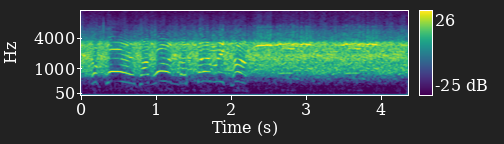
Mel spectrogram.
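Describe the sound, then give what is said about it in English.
A loud, sustained arena crowd roar of cheering and applause as the Flyers win the Stanley Cup, with individual voices whooping and shouting in rising and falling cries during the first two seconds before blending into a steady dense din. “I mean, listen to that crowd.”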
